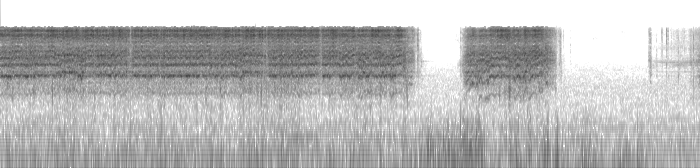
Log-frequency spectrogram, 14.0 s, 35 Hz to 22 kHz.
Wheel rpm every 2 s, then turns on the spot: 160, 160, 170, 150, 60, 60, 0.
none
